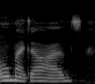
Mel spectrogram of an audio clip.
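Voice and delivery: plain

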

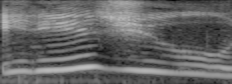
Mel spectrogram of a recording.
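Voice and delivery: squeaking. Piglet answers Pooh through the door, squeaked. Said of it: "squeaked Piglet".

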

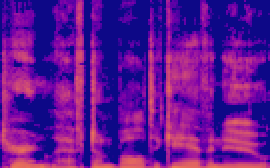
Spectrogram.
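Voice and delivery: terrible put-on Irish accent. Imitating the voice that tells you where to go, as Siri's bad Irish accent. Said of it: "She has a terrible Irish accent".

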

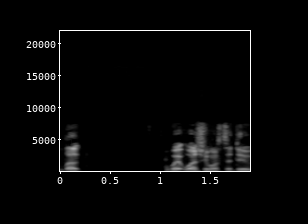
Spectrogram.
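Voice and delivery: normal talking voice

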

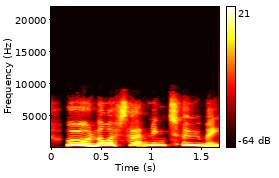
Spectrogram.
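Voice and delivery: high, mocking put-on voice. Speaker mimics a way of thinking, then apologizes: mocky put-on voice. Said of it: "I do that mocky voice".

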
